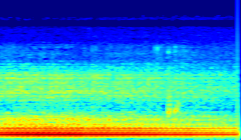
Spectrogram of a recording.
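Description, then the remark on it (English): A fast-moving car's engine drones steadily at speed on a windy night, with a car door open, a loud, continuous low hum that eases off slightly toward the end, with no voices present. “A fast-moving car, a windy night, an open door, and...”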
